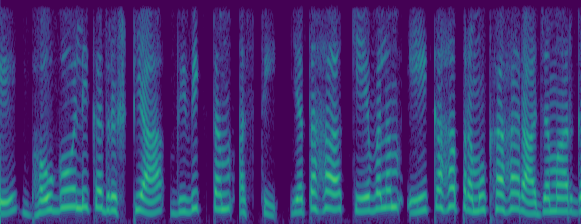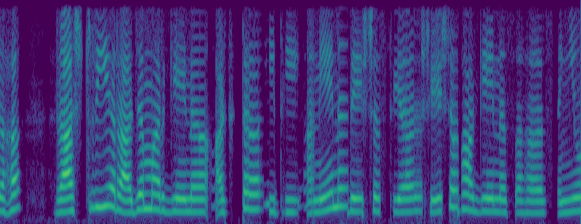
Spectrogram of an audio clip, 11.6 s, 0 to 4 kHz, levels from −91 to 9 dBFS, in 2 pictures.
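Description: From 7.76 s to 11.41 s, repeated packet loss gives the speech a robotic sound. Dozens of short holes follow each other, the longest about 79 ms. Each is patched by repeating the last sound. Over a quarter of the stretch turns choppy.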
